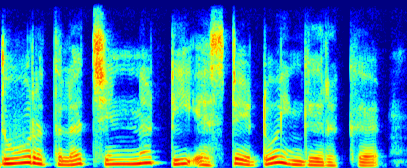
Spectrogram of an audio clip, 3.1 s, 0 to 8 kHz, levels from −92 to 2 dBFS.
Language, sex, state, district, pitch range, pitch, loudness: Tamil, female, Tamil Nadu, Nilgiris, 165-230 Hz, 210 Hz, -14 LUFS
